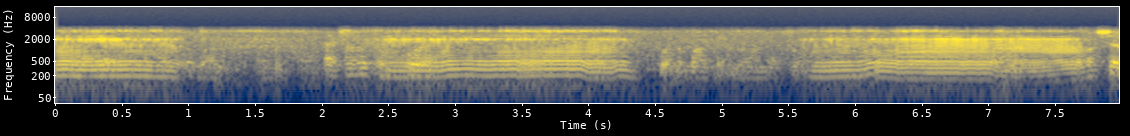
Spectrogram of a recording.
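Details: An adult man asleep at work snores, recorded by co-workers on his own phone: snoring.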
